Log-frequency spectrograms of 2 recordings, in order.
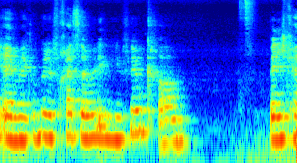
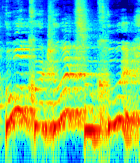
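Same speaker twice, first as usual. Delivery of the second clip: excited; 8 semitones higher, 5 dB louder, slower than usual. Retold or imitated. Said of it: "Und dann war".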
